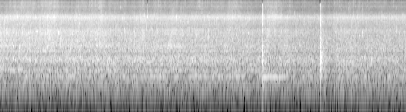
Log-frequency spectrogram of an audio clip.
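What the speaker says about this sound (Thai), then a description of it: "เดี๋ยวเราจะทอดไว้ให้หมูสุกนะคะ" Pork frying in oil in a pan over medium heat gives a steady, even sizzle throughout, fairly quiet and close, with a couple of brief clinks near the end.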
